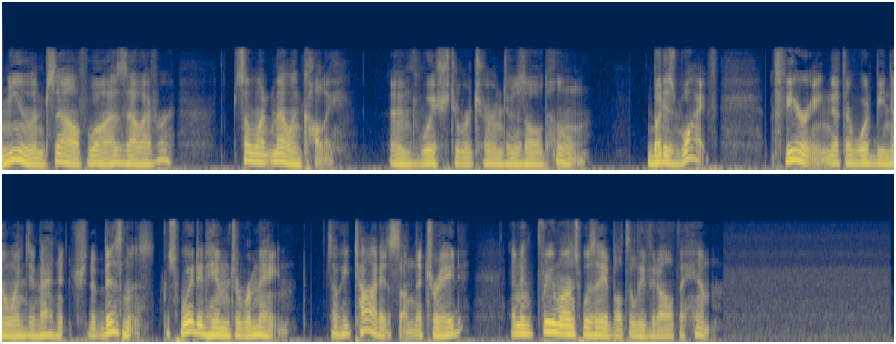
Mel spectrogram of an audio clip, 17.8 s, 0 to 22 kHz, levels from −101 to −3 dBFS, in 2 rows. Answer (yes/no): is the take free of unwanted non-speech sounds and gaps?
yes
